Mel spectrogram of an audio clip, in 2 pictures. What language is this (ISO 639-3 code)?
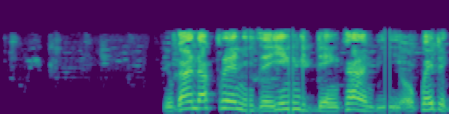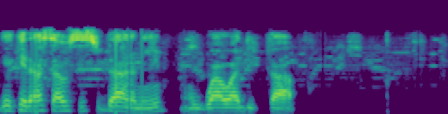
lug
